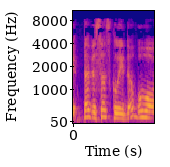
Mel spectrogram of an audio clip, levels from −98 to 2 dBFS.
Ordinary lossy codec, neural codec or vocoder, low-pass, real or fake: MP3, 32 kbps; vocoder, 48 kHz, 128 mel bands, Vocos; 9.9 kHz; fake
